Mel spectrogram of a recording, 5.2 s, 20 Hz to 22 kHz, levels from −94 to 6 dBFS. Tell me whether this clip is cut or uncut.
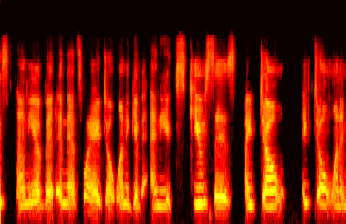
uncut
